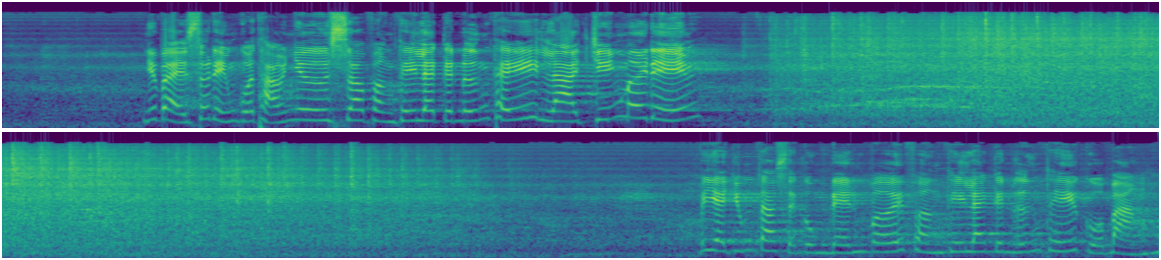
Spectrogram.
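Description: A young woman speaks clearly and brightly into a microphone.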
